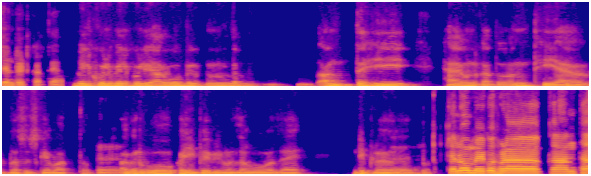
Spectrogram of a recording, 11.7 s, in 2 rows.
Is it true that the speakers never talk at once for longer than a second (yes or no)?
yes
